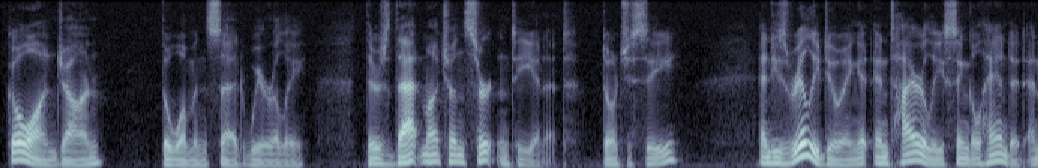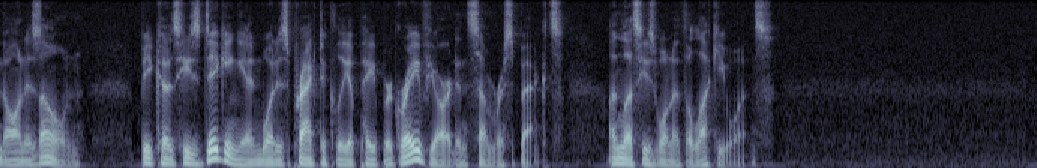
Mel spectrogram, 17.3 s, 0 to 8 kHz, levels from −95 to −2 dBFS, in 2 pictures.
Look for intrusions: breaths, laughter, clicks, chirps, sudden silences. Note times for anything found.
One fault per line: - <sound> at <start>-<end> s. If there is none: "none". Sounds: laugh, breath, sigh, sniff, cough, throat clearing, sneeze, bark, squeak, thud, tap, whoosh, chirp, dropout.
none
